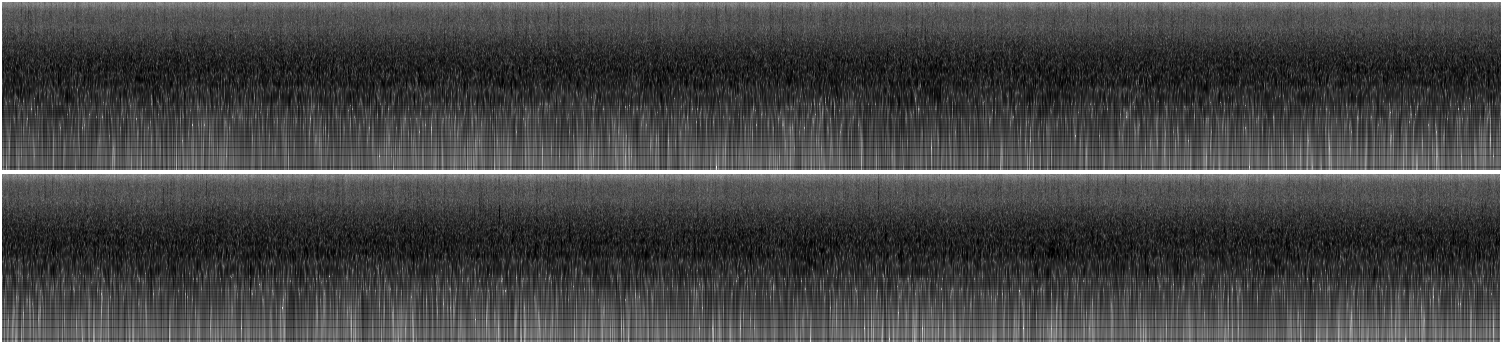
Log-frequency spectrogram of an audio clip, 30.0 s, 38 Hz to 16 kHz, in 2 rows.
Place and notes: {"title": "L'Aquila, Fontana delle 99 Canelle - 2017-05-22 07-99 Cannelle", "date": "2017-05-22 15:00:00", "latitude": "42.35", "longitude": "13.39", "altitude": "632", "timezone": "Europe/Rome"}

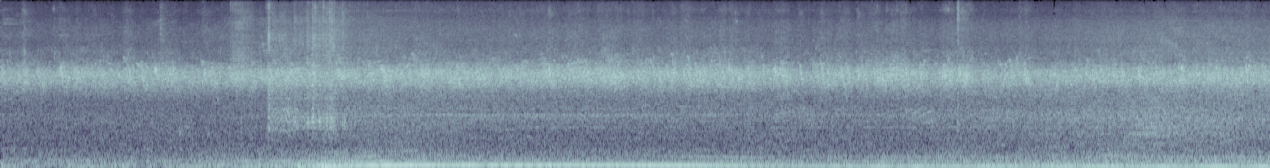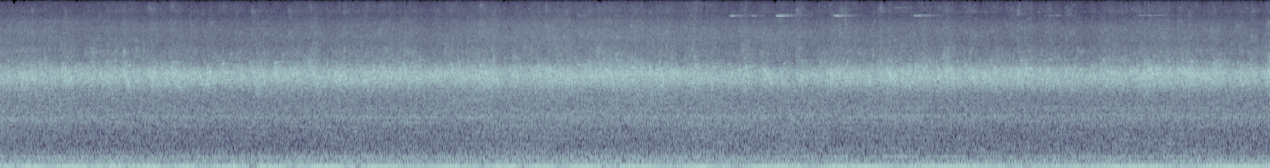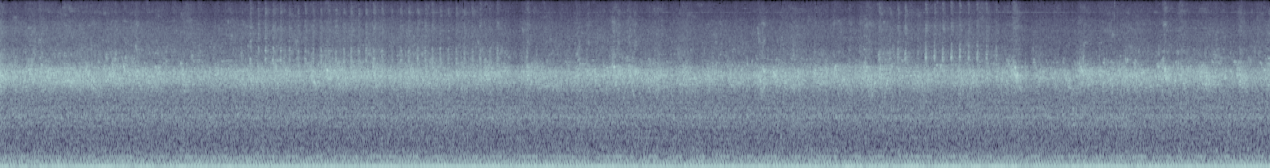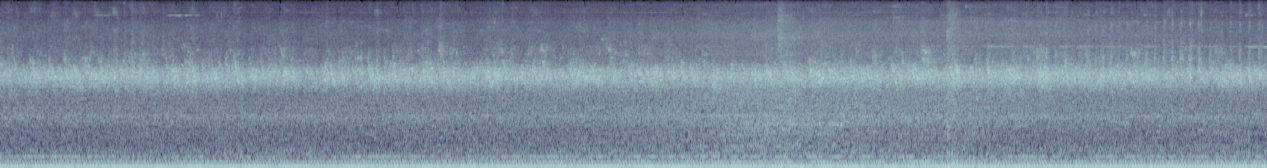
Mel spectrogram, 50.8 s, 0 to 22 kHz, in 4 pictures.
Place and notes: {"title": "雙十人行廣場, Banqiao Dist., New Taipei City - Sparrow", "date": "2015-09-23 17:51:00", "description": "Very many sparrows, Traffic Sound", "latitude": "25.03", "longitude": "121.47", "altitude": "17", "timezone": "Asia/Taipei"}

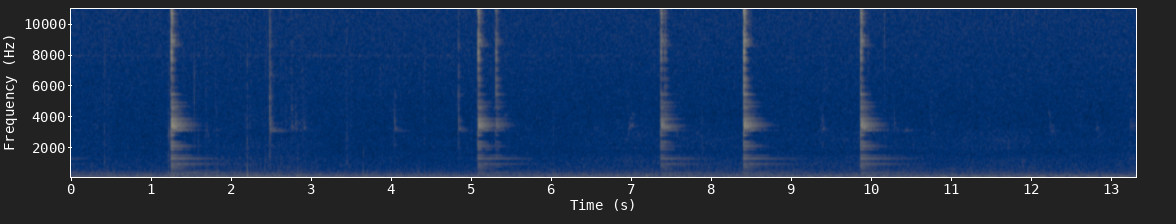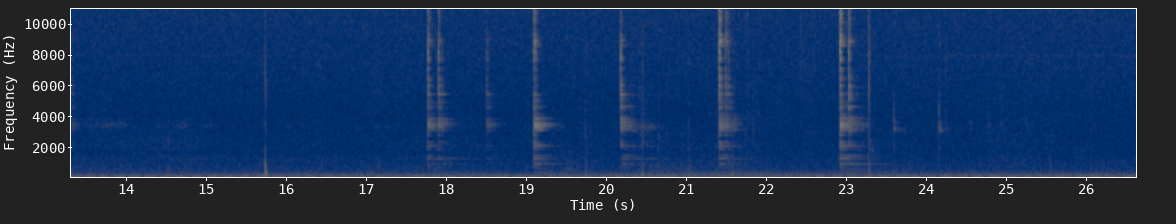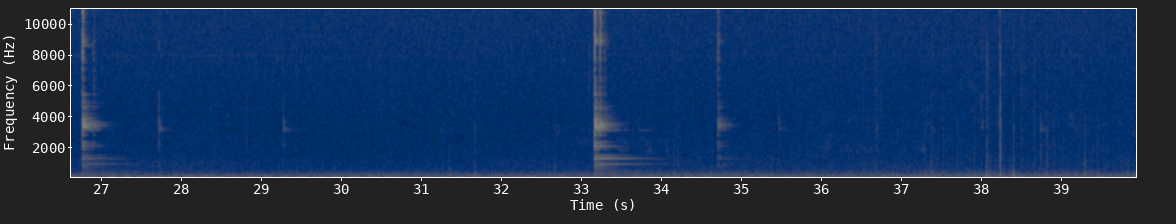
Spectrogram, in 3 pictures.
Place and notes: {"title": "Cerro Sombrero, Primavera, Magallanes y la Antártica Chilena, Chile - storm log - cerro sombrero flagpole", "date": "2021-02-15 12:52:00", "description": "flagpole - wind SW 24 km/h, ZOOM F1, XYH-6 cap\nCerro Sombrero was founded in 1958 as a residential and services centre for the national Petroleum Company (ENAP) in Tierra del Fuego.", "latitude": "-52.78", "longitude": "-69.29", "altitude": "65", "timezone": "America/Punta_Arenas"}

